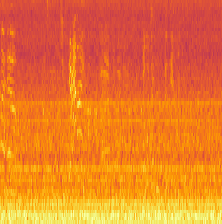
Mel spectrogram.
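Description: Cartoon episode soundtrack playing back: short, high, wavering voice-like cries, one at the start and one about a second and a half in, over a steady low hum.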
